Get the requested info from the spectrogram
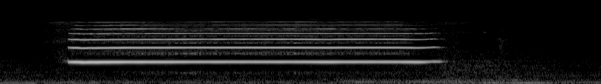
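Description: An oboe reed blown on its own, without the instrument, sounding a single high, steady tone held for nearly four seconds: the reed's 'crow', blown with diaphragm support to practise the embouchure. It starts just under a second in and cuts off cleanly.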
